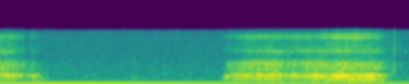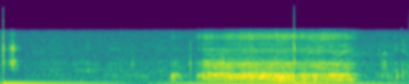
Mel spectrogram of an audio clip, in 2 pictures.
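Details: Man secretly filmed while asleep at a cottage makes two loud, rough inhaled snores separated by a quiet exhale in a small room; snoring.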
